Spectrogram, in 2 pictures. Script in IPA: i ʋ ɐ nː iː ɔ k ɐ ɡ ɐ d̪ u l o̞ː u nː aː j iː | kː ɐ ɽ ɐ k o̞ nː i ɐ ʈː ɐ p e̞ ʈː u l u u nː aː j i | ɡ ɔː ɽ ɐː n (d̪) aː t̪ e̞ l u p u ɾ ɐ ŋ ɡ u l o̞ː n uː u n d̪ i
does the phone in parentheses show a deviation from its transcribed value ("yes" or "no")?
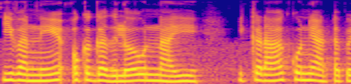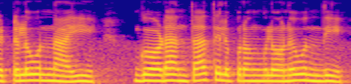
yes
